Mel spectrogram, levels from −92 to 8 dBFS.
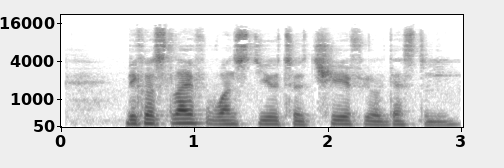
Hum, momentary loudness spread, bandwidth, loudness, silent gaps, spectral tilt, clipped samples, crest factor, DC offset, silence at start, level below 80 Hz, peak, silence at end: none; 11 LU; 14.5 kHz; -29 LUFS; none; -5 dB/octave; under 0.1%; 22 dB; under 0.1%; 0.5 s; -66 dBFS; -8 dBFS; 0.05 s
